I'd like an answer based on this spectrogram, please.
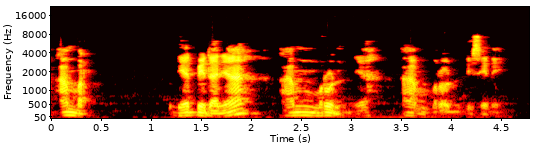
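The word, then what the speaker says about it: عمرو: Amrun di sini. Nah, Amr ini dia ada wawunya. Ya, dia sebagai penandanya bahwasanya ini dibacanya Amr.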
